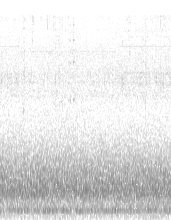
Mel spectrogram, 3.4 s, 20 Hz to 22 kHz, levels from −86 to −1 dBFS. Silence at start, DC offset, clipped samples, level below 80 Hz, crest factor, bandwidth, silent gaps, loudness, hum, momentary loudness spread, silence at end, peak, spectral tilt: 0 s; under 0.1%; under 0.1%; -78 dBFS; 12 dB; 17 kHz; none; -47 LUFS; none; 1 LU; 0 s; -34 dBFS; -4.5 dB/octave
